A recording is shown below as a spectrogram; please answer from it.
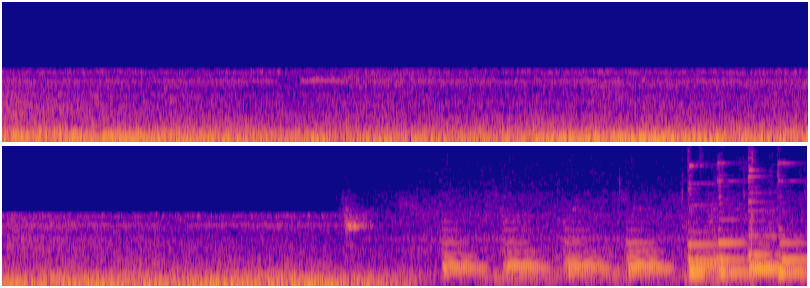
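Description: A steady, dull low noise, then plucked-string background music starting about nine seconds in, with short ringing notes in an even rhythm.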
